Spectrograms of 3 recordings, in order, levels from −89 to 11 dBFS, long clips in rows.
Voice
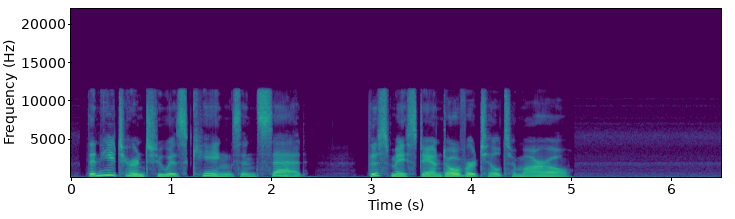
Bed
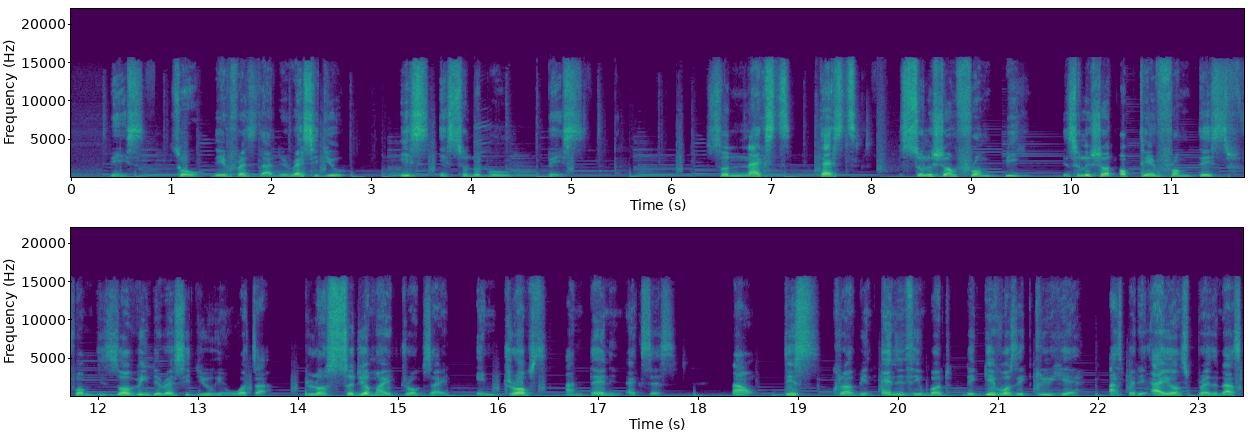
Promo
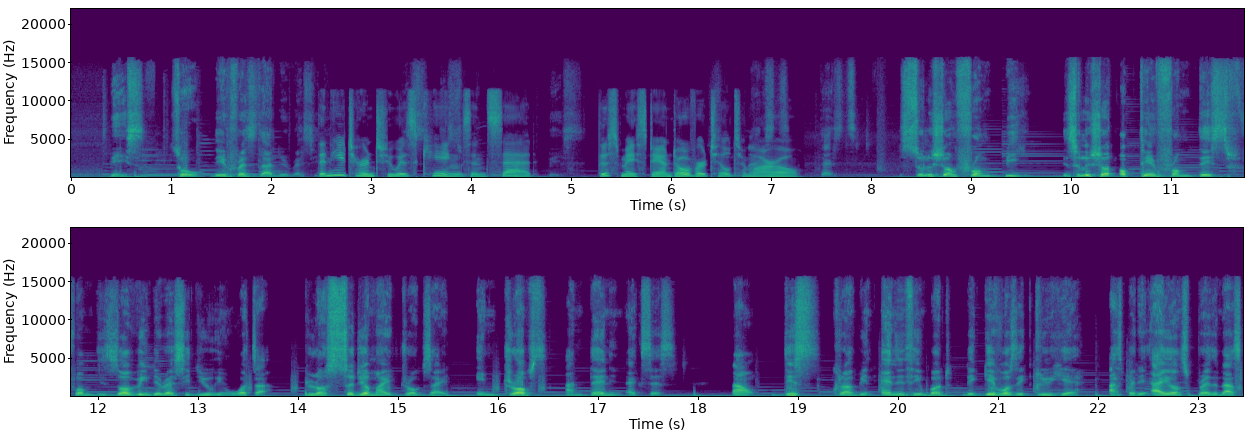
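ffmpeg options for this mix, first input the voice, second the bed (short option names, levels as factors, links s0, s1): -filter_complex "[0:a]adelay=2300,volume=0.596[s0];[1:a]volume=14.1,afade=t=out:st=2:d=0.2:silence=0.0707946,afade=t=in:st=7.71:d=1.3:silence=0.0630957[s1];[s0][s1]amix=inputs=2:normalize=0"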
